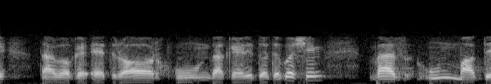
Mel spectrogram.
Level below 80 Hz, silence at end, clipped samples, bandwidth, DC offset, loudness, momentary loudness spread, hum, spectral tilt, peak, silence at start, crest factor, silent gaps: -60 dBFS; 0 s; under 0.1%; 6.8 kHz; under 0.1%; -20 LUFS; 10 LU; none; -5.5 dB/octave; -2 dBFS; 0 s; 18 dB; none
